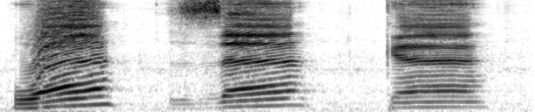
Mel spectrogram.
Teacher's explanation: Za pastikan ada bunyi lebah tu, lebah terbang. Bukan bunyi lebah, bunyi lebah terbang.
